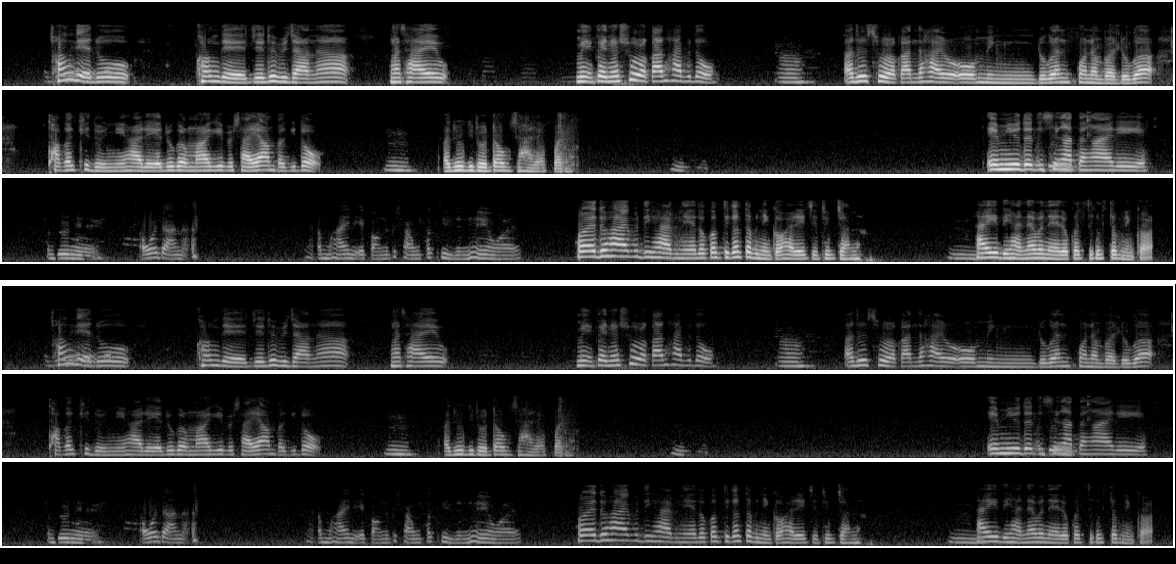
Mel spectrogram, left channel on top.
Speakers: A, on the left; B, on the left.
A: ꯑꯗꯨꯅꯦ
B: ꯈꯪꯗꯦ
A: ꯑꯩꯅ
B: ꯑꯗꯨ ꯈꯪꯗꯦꯆꯦ ꯨꯕꯤꯖꯥꯟ ꯉꯁꯥꯏ ꯀꯩꯅꯣ ꯁꯨꯔꯀꯥꯟꯗ ꯍꯥꯏꯕꯗꯣ
A: ꯑꯥ
B: ꯑꯗꯨ ꯁꯨꯔꯀꯥꯟꯗ ꯍꯥꯏꯔꯛꯑꯣ ꯃꯤꯡꯗꯨꯒ ꯐꯣꯟ ꯅꯝꯕꯔꯗꯨꯒ ꯊꯥꯒꯠꯈꯤꯗꯣꯏꯅꯤ ꯍꯥꯏꯔꯦ ꯑꯗꯨꯒ ꯃꯥꯒꯤ ꯄꯩꯁꯥ ꯑꯌꯥꯝꯕꯒꯤꯗꯣ
A: ꯎꯝ
B: ꯑꯗꯨꯒꯤꯗꯣ ꯇꯧꯁꯦ ꯍꯥꯏꯔꯛꯄꯅꯦ
A: ꯎꯝ
B: ꯑꯦꯝ ꯌꯨꯗꯗꯤ
A: <inaudible> ꯑꯗꯨꯅꯦ
B: ꯁꯤ ꯉꯥꯛꯇ ꯉꯥꯏꯔꯦꯌꯦ
A: ꯑꯗꯨꯅꯦ ꯑꯩꯏꯇꯥꯅ ꯑꯃꯨꯛ ꯍꯥꯏꯅꯤ ꯑꯦꯀꯥꯎꯟꯗ ꯄꯩꯁꯥ ꯑꯃꯨꯛ ꯀꯛꯈꯤꯁꯤꯅ ꯍꯌꯦꯡꯋꯥꯏ
B: ꯍꯣꯏ ꯑꯗꯨ ꯍꯥꯏꯕꯨꯗꯤ ꯍꯥꯏꯕꯅꯤ ꯑꯗꯣ ꯀꯛꯇꯤ ꯀꯛꯇꯕꯅꯤꯀꯣ ꯍꯥꯏꯔꯛ ꯆꯤꯊꯨ ꯆꯥꯅ
A: ꯎꯝ
B: ꯍꯥꯏ ꯏꯗꯤ ꯍꯅ ꯃꯅꯦ ꯀꯁꯤ ꯀ ꯇꯅꯤ ꯀꯦ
